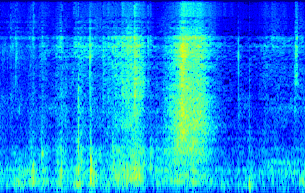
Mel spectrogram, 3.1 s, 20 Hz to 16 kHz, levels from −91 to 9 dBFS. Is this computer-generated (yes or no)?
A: yes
